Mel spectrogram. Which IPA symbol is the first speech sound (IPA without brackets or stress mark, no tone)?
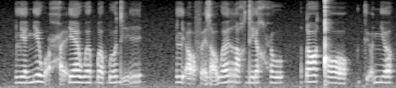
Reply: lʲ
